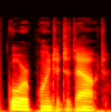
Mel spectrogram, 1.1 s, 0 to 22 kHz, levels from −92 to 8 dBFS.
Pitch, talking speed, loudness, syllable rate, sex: 100 Hz, 215 wpm, -17 LUFS, 5.3 syllables/s, male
